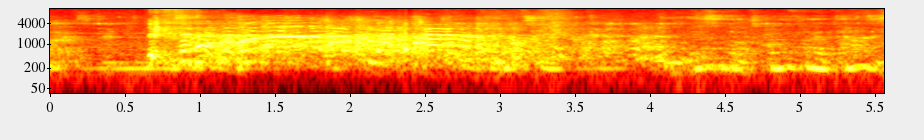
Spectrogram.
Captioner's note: audience laughing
